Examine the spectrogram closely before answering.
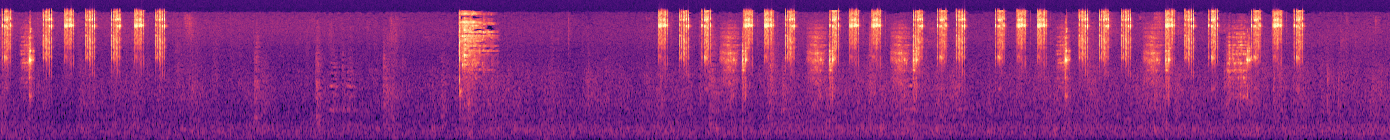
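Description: A wrench ratchets quickly as bolts are loosened.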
